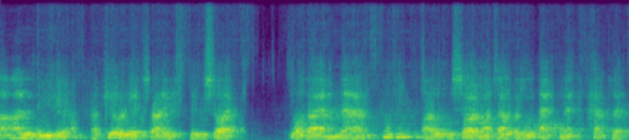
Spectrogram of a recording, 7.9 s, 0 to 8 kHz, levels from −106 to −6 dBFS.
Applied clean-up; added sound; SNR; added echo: neural separator model SepFormer DNS4.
